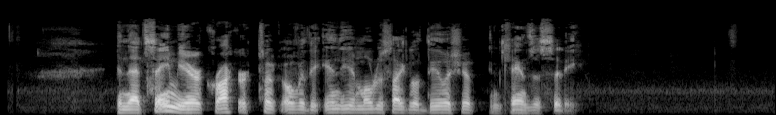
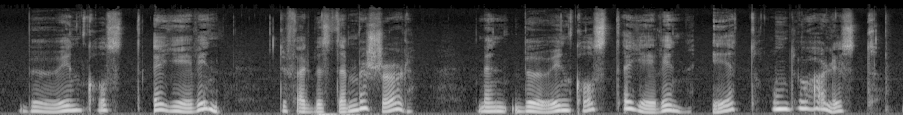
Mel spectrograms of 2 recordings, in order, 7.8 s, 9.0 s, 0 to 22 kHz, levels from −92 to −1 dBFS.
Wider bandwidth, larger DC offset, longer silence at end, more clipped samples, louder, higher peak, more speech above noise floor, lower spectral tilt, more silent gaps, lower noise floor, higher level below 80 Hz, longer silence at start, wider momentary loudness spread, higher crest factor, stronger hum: second, 10.5 kHz vs 16.5 kHz; neither; first, 2 s vs 0.15 s; neither; about the same, -23 LUFS vs -23 LUFS; first, -2 dBFS vs -6 dBFS; first, 46 dB vs 29 dB; about the same, -5.5 dB/octave vs -5.5 dB/octave; neither; first, -69 dBFS vs -50 dBFS; second, -68 dBFS vs -46 dBFS; first, 1.15 s vs 0.2 s; first, 13 LU vs 9 LU; first, 22 dB vs 16 dB; neither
